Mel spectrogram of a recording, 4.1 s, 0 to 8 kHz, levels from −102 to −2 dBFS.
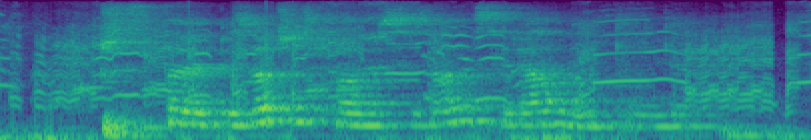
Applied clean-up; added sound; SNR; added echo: none; Fowl; 7 dB; reverberation time 0.9 s.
